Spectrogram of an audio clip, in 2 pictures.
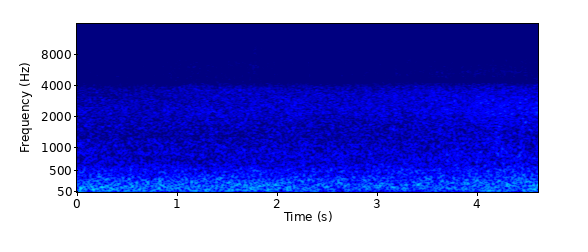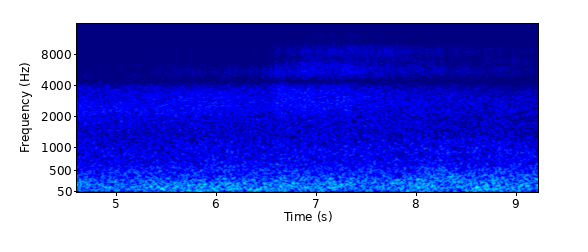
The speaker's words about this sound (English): So take a few deep breaths, enjoy the sound of the ocean,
